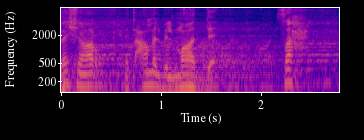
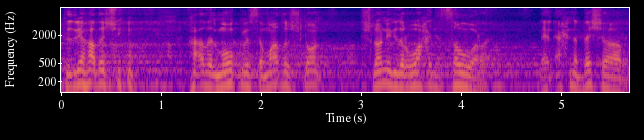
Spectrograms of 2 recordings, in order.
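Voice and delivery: ordinary talk

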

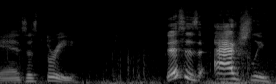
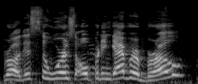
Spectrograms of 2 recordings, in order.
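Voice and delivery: loud complaint; 8 semitones higher, 10 dB louder than usual. Real, not acted. Complaining about bad opening.

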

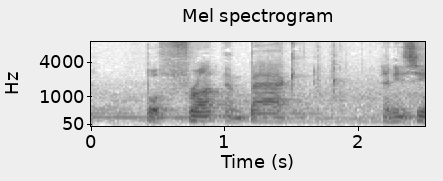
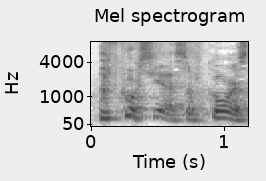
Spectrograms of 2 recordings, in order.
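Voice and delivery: higher, moderately raised exclamation; excited shout; 8 semitones higher, 4 dB louder than usual. A narrator's reading. Man told who he is, mildly shouting in excitement. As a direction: call it out in eager realisation. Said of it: "the man shouted".

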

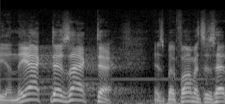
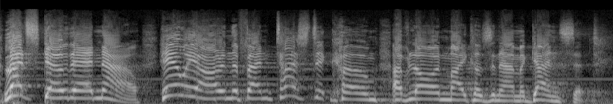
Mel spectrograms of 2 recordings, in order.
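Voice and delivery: Robin Leach; 10 semitones higher than usual. Retold or imitated. Imitating a TV host gushing over a rich home. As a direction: gush like a lavish TV host. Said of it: "Robin Leach, like".

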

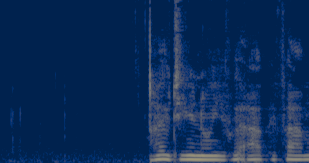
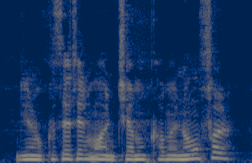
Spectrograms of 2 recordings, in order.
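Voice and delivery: usual speaking voice

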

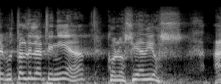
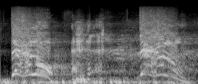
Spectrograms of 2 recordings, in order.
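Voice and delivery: commanding shout; 9 semitones higher, slower than usual. Retold or imitated. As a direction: yell to make them drop it. Preacher yelling at drug users.

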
